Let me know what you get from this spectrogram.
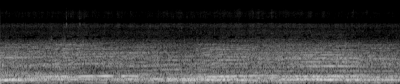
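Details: Calves in lot 4 at Lago Escondido lowing together in a steady, overlapping low drone, sustained tones running unbroken through the whole stretch.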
